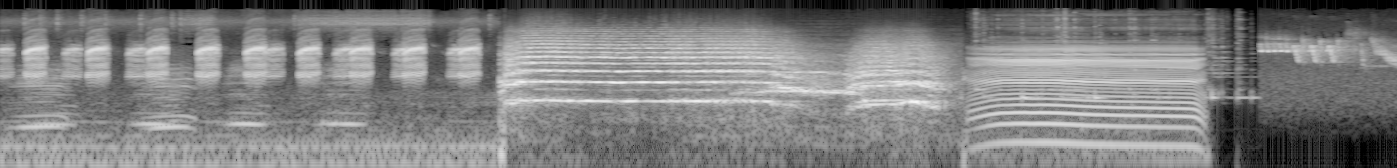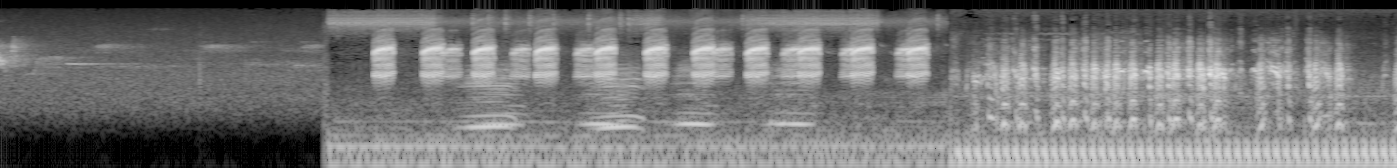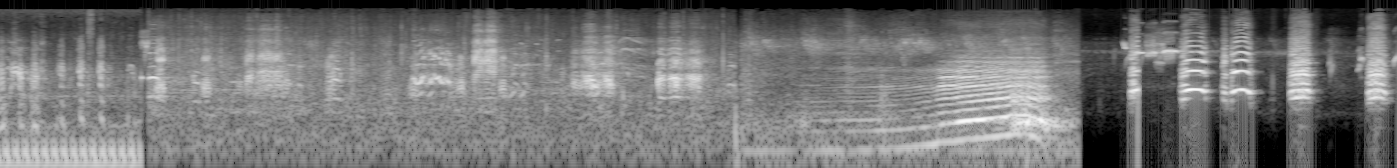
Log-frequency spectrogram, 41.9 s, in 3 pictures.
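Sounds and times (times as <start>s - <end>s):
frogs croaking: 0.0s - 5.0s, 17.1s - 35.1s
elephant trumpeting: 4.6s - 12.1s.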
